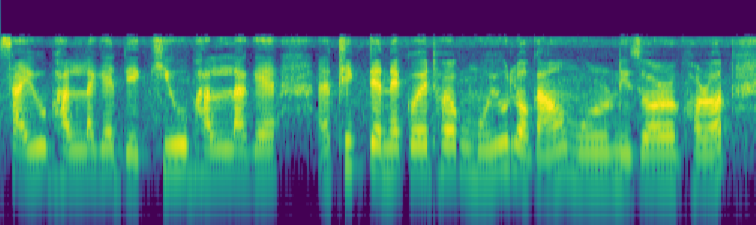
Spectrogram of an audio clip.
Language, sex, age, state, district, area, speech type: Assamese, female, 45-60, Assam, Nagaon, rural, spontaneous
